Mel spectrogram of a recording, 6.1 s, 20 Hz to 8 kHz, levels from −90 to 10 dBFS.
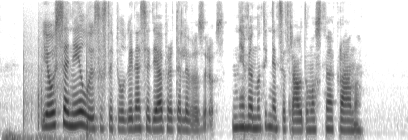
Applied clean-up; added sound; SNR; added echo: none; Fireworks; 19 dB; none.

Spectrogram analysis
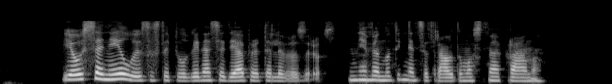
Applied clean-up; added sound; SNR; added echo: neural mask model DeepFilterNet 3.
